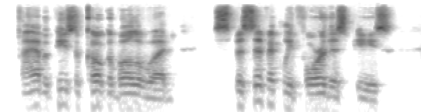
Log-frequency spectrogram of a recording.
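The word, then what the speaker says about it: cocobolo: excellent thank you you know tom you mentioned coca-bola wood did i pronounce that correctly yes do you have people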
